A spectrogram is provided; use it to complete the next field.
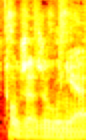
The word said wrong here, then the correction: Osasuna: Ha perfettamente ragione, si legge invece Osasuna senza il GN, e mi spiega che la ragione è semplice, perché questa è una parola basca che significa salute e va pronunciata in quella maniera, Osasuna.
